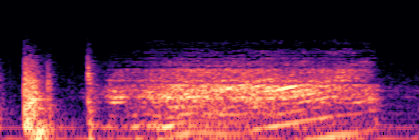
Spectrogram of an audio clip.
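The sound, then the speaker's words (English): Two sharp thumps, then a car engine revs up loudly, its pitch climbing steadily as it accelerates away for a few seconds before cutting off. “Is that car there? Yeah. Everything okay? Yeah, get going.”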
